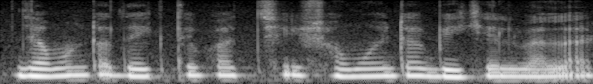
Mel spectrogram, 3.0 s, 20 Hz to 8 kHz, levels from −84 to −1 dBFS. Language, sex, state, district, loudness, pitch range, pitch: Bengali, female, Odisha, Malkangiri, -15 LUFS, 215-240 Hz, 225 Hz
